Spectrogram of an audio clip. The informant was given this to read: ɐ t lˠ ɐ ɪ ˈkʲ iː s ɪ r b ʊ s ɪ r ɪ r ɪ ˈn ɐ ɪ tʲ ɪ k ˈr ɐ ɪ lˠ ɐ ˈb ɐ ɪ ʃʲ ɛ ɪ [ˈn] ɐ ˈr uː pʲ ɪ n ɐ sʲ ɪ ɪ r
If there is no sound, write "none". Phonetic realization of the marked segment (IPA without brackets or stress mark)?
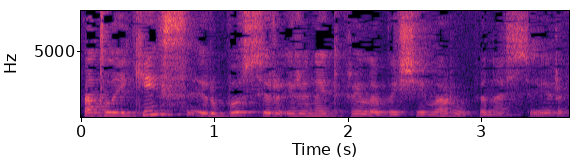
m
